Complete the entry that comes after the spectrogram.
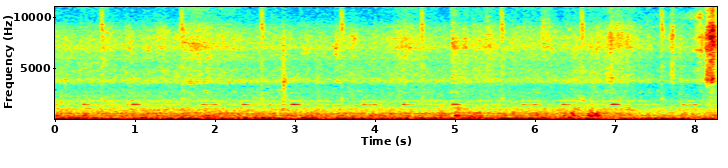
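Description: Steady rumble of a passenger train running along the track, heard from inside the coach, with faint background music keeping a regular beat.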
